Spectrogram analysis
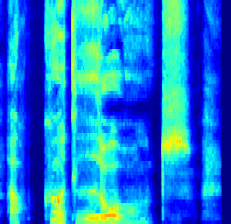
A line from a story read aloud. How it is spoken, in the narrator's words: Zira groaned in consternation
